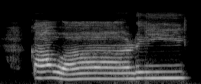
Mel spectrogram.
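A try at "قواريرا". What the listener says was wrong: Remember the ra at the end, okay? So kawarid.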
